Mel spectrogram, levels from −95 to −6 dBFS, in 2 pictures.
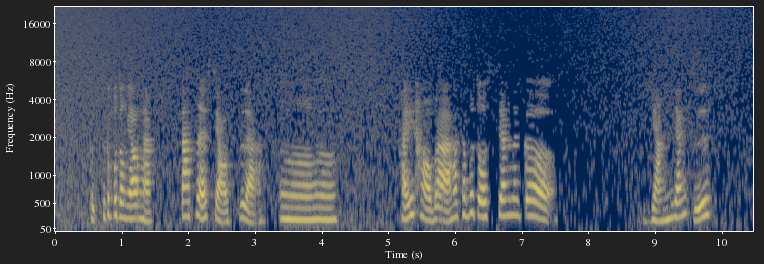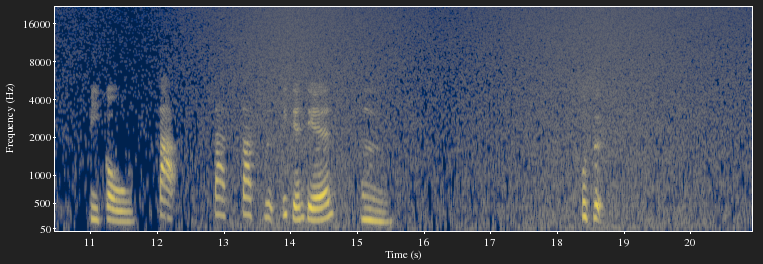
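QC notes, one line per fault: Throughout: overdone noise removal. The noise reduction was pushed too hard, so any frequency band sitting close to its noise estimate gets pulled way down or shut off. Quiet parts of the speech vanish with it, leaving near-silent gaps full of twinkly specks.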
